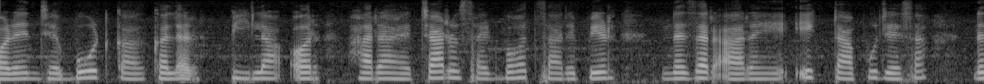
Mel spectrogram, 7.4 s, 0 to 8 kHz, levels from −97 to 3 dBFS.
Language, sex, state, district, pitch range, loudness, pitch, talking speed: Hindi, female, Uttar Pradesh, Etah, 200-225 Hz, -35 LUFS, 210 Hz, 185 wpm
